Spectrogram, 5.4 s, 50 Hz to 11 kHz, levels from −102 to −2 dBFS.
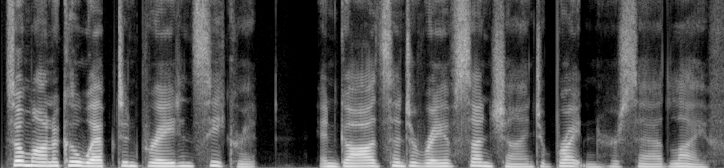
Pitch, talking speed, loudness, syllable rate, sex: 195 Hz, 210 wpm, -20 LUFS, 5.1 syllables/s, female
